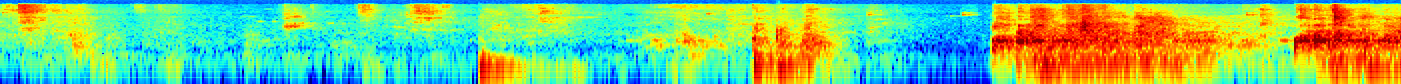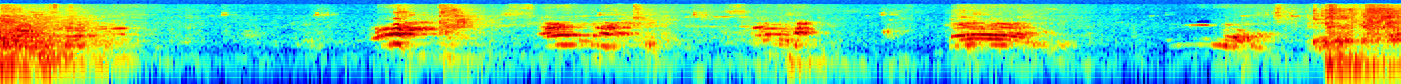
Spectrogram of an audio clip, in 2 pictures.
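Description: Bowling balls thudding down onto a wooden lane, then two loud pin crashes in quick succession a few seconds in, followed by a string of short excited vocal yelps.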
